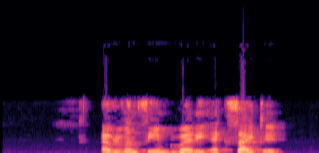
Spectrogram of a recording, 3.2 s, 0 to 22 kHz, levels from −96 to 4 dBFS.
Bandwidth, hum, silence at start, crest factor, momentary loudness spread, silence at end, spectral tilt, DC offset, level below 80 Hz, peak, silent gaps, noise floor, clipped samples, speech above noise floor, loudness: 8.8 kHz; none; 0.8 s; 18 dB; 7 LU; 0.4 s; -3.5 dB/octave; under 0.1%; -58 dBFS; 0 dBFS; none; -66 dBFS; under 0.1%; 50 dB; -16 LUFS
